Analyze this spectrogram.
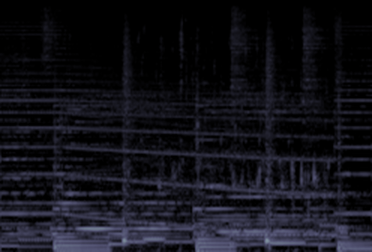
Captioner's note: splashing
